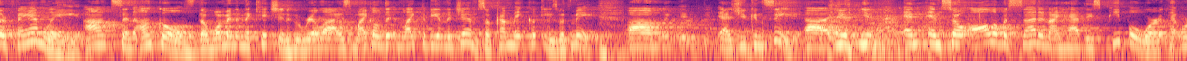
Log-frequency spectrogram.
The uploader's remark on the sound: Live at the Social Innovation Summit. Speaking live at the 2022 Social Innovation Summit in Washington, D.C.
